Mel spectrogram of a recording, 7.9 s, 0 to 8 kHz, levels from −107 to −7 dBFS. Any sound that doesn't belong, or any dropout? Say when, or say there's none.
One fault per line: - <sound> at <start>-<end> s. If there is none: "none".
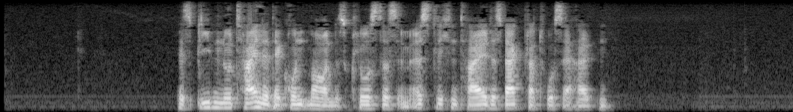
none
